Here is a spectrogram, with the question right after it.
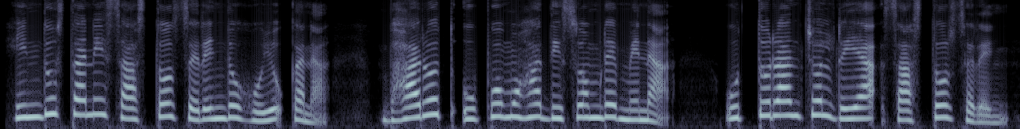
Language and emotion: Santali, neutral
